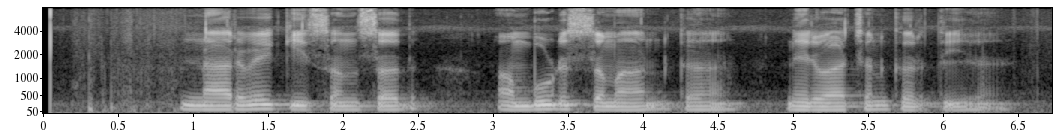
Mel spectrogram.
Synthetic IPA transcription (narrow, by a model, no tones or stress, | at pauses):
naːɾʋekisə̃nsəd̪ | ə̃mbʊɽsəmaːnka | nɪɾʋaːt͡ʃənkəɾt̪iɦɛ̰ː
